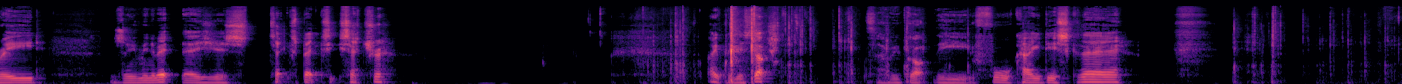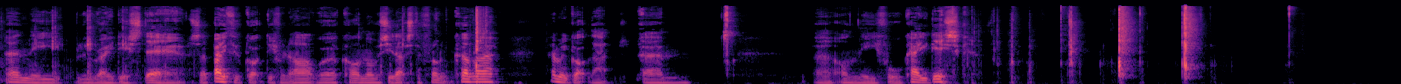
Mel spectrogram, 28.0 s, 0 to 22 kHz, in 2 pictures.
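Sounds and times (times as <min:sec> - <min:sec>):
plastic case clicks and taps: 0:06.7 - 0:09.2, 0:12.4 - 0:15.0, 0:23.8 - 0:26.3.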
